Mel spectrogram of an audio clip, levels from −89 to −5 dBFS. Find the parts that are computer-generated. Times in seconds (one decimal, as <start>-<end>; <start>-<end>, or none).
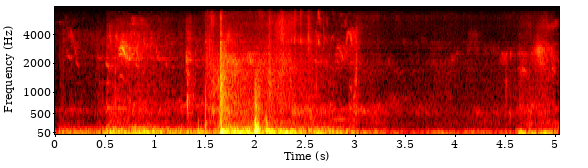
1.5-2.6; 3.0-5.0

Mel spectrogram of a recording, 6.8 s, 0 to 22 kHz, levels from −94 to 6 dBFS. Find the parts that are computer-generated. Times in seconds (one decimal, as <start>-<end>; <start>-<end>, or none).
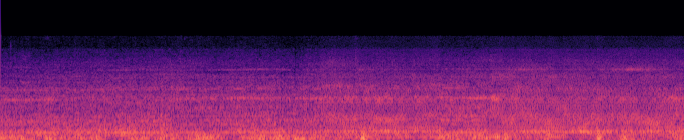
3.2-4.4; 4.9-6.8

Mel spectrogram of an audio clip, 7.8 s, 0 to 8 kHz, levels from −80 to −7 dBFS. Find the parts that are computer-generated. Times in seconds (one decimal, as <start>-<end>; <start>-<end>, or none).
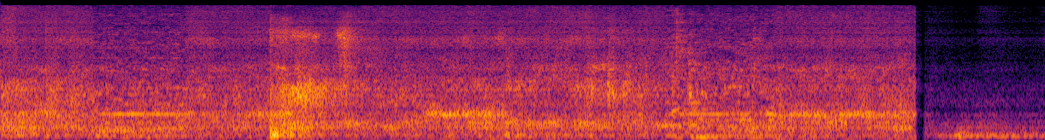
0.0-0.7; 1.4-5.0; 5.8-7.8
